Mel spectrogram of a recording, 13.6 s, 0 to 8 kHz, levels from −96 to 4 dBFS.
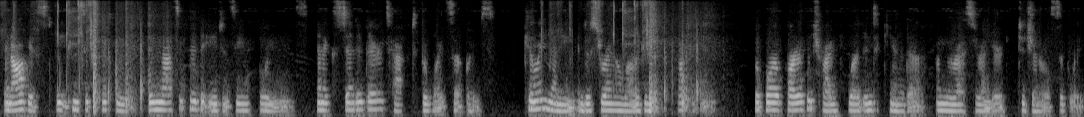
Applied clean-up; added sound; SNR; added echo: neural mask model RNNoise.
